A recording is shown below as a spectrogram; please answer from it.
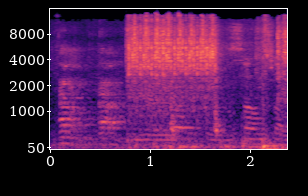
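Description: People's voices talking in a room, with a burst of fast, dense clicking lasting about a second near the middle.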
